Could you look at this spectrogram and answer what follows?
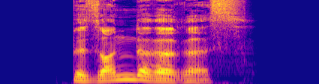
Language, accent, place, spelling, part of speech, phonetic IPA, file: German, Germany, Berlin, besondereres, adjective, [bəˈzɔndəʁəʁəs], De-besondereres.ogg
- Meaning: strong/mixed nominative/accusative neuter singular comparative degree of besondere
